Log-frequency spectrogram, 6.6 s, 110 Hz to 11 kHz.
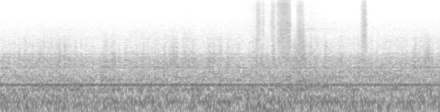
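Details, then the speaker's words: Chinese diesel heater warming up after repair of an error code 3 fault blamed on the glow plug but actually caused by the mainboard. Steady, even hum over a low rumble, burning smoothly without cutting out, before the fuel pump starts ticking. "still warming up guys uh in a minute you'll hear the the pumps start ticking uh but this is a good sign so far"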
